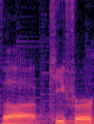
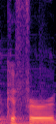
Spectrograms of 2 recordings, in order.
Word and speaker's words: kefir: so the difference with Kieffer kefer depending on what part of the world are how you're going to pronounce it it's like a healthier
